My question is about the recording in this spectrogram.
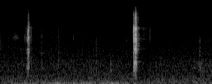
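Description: Two sharp metallic clicks about a second apart, the second louder, from a 9mm semi-automatic pistol being handled and readied to fire.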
